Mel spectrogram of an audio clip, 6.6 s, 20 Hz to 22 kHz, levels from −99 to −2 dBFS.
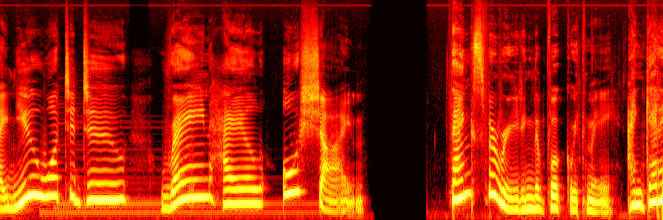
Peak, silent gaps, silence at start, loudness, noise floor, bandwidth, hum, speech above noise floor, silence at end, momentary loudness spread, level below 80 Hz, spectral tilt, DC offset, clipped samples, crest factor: -4 dBFS; 3.75-4.27 s; 0 s; -19 LUFS; under -90 dBFS; over 20 kHz; none; over 72 dB; 0 s; 9 LU; -60 dBFS; -5.5 dB/octave; under 0.1%; under 0.1%; 14 dB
